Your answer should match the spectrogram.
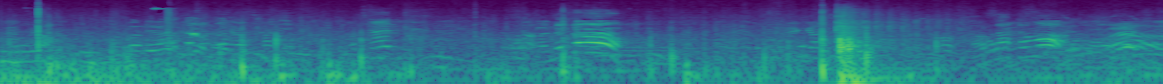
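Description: Footballers' shouts and calls across an outdoor pitch, the loudest call about four seconds in, with one loud, sharp thump about six seconds in.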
